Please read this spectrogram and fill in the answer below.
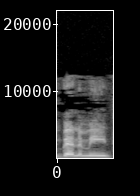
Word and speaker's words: Benami: Am I pronouncing it correctly? Yeah, I mean, it's Didi Benami, Didi Benami. I mean, I say Benami, but apparently it's Benami.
